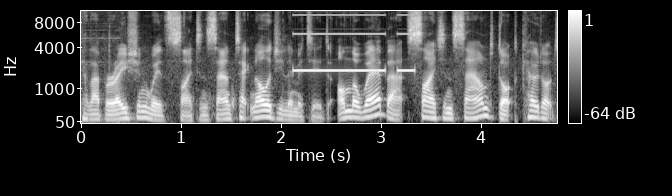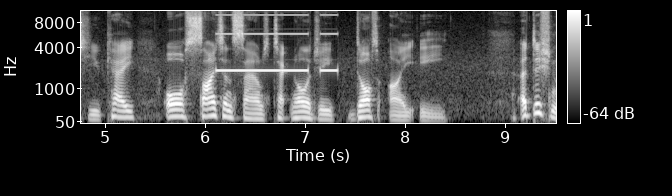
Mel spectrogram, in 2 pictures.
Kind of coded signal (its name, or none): beep code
